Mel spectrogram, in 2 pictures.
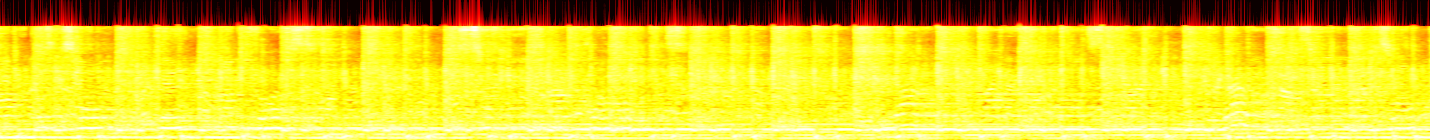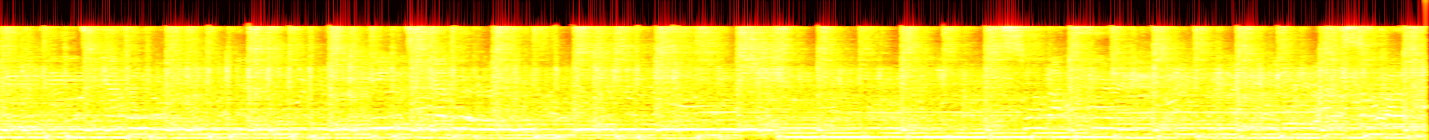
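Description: Live rock band playing: a woman's lead vocals over electric guitar, bass and drums with a steady beat. The bass notes change about three-quarters of the way through.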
